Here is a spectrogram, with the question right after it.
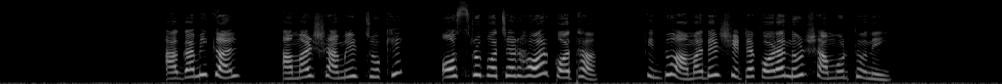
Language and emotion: Bengali, sad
